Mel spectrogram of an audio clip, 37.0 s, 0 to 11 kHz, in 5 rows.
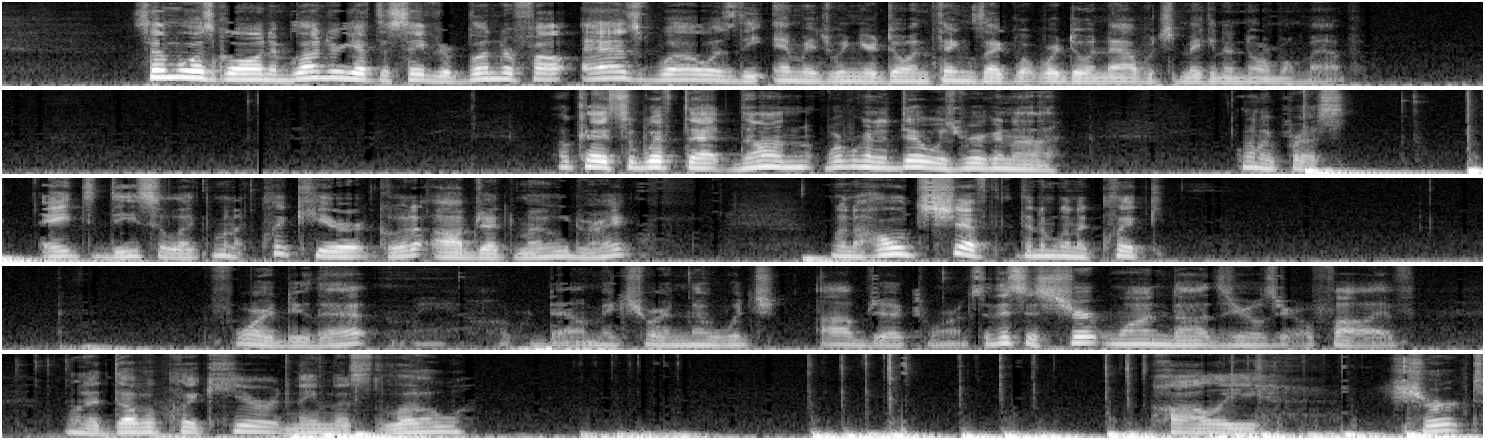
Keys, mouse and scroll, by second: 8.6 click, 14.3 click, 14.3-15.2 typing, 15.9 click, 16.6 click, 24.4 click, 26.3 click, 29.6 click, 29.7 click, 29.8 click, 29.9 double click, 31.0-36.3 typing, 36.6 Return.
